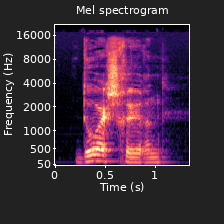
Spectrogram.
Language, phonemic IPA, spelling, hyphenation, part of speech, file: Dutch, /ˈdoːrˌsxøː.rə(n)/, doorscheuren, door‧scheu‧ren, verb, Nl-doorscheuren.ogg
- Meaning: 1. to tear apart, to completely separate by tearing 2. to continue driving at breakneck speed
